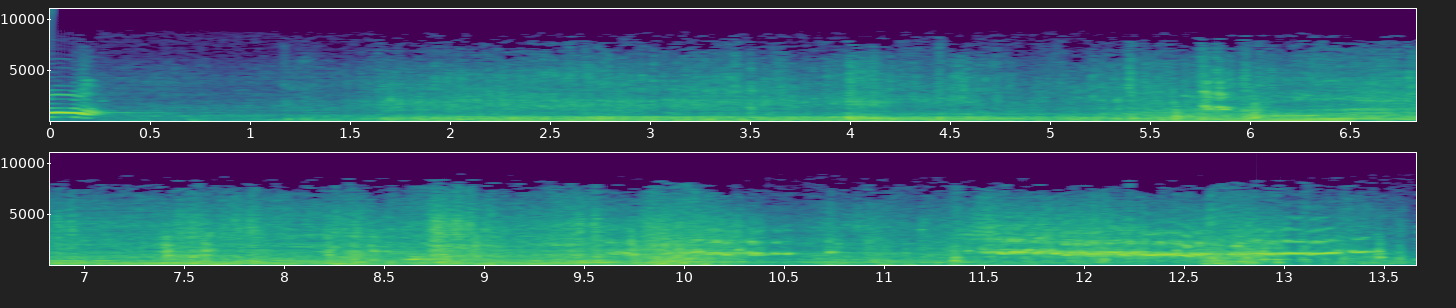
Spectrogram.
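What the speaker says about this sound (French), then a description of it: "Non, ça va assez vite, Kia, t'as freiné un peu tôt." A Citroën AX brakes hard on a commercial shoot and its tires skid with a drawn-out squeal, engine noise rumbling throughout and other sounds overlapping near the end.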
